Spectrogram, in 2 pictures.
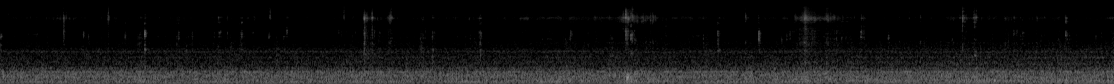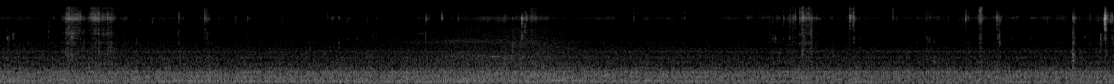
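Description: A steady low hum from a parked car's running engine, heard inside the cabin, with brief sharp sounds of eating and chewing a burrito scattered through it, a few seconds apart.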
